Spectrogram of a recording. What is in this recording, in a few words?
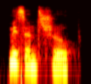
"misanthrope", Indian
